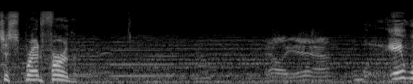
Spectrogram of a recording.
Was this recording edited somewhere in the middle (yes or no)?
no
